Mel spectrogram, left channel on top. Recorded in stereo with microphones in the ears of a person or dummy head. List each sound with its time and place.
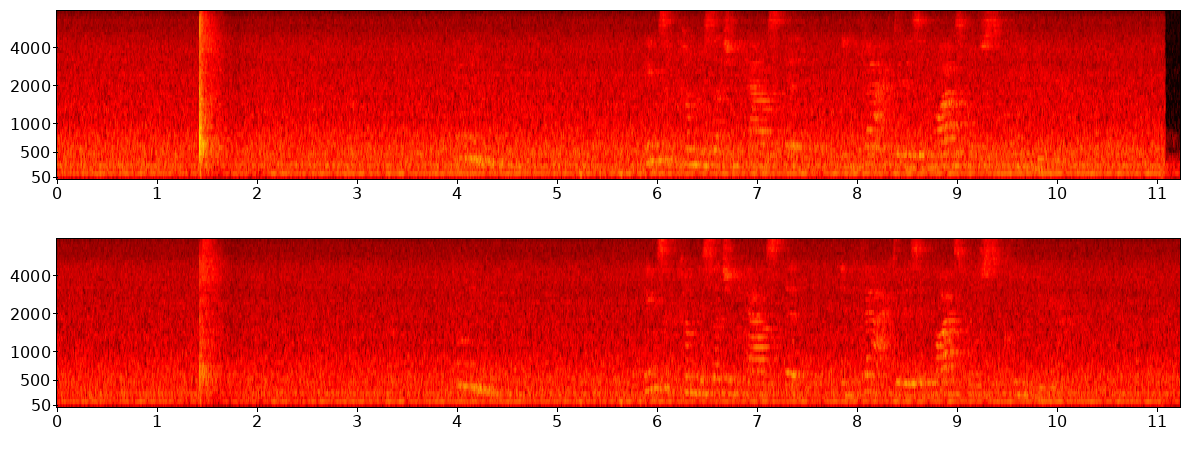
1.4 s a gunshot: 40° left (ahead or behind), 0.9 m
3.9 s a child speaking: 65° right (ahead or behind), 3 m
5.9 s a woman speaking: 80° right, 4 m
